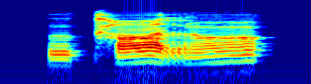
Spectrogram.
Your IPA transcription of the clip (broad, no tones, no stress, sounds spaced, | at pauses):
o kʰ ɑ r ɔ̃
